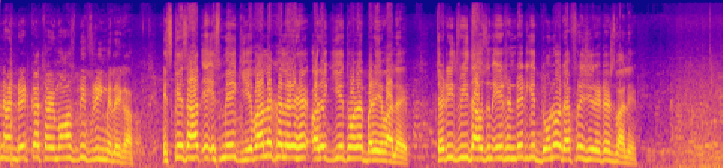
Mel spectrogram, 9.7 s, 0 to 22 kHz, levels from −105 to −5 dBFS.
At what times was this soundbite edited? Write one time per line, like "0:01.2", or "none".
none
